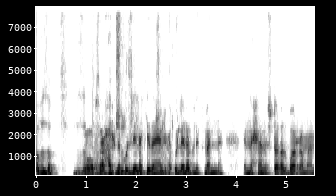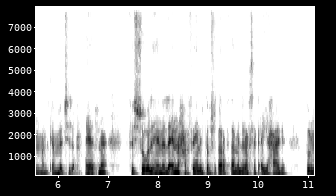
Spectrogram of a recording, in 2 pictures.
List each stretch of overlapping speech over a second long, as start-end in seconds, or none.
1.0-2.6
